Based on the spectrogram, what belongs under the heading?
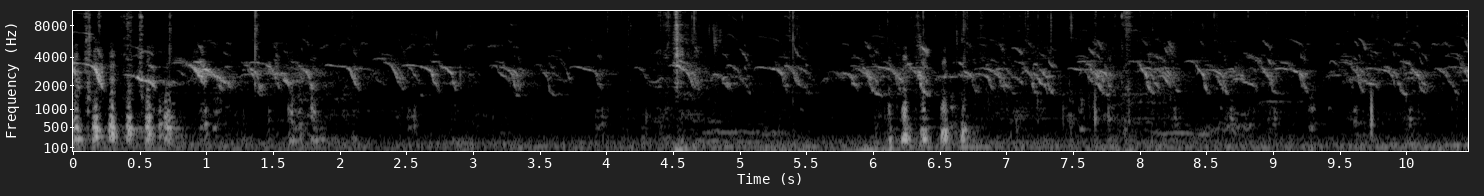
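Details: Active baby turkey chicks cared for by their mother: many thin descending cheeps pour out continuously, broken by bursts of deeper clucking at the start and again near six seconds.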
